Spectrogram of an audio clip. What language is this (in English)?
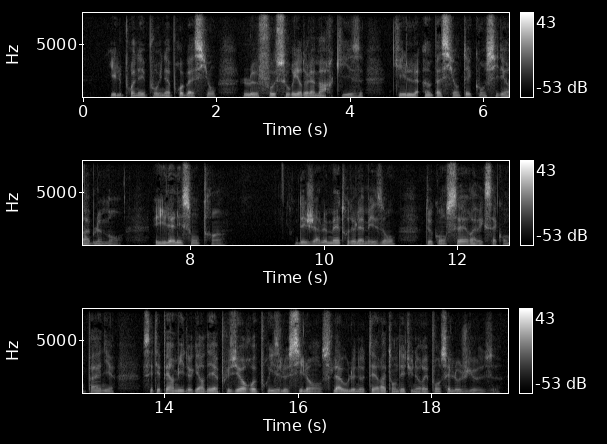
French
